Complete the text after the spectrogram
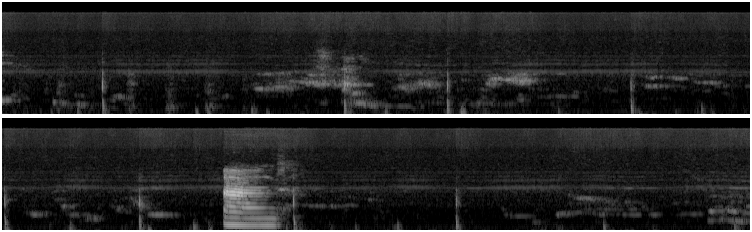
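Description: A woman speaks calmly and quietly into a microphone.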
